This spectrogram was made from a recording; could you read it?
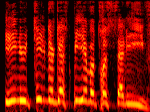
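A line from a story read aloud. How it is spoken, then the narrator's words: Exclaiming. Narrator (French): s'écria Harry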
